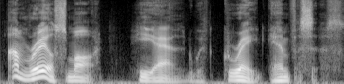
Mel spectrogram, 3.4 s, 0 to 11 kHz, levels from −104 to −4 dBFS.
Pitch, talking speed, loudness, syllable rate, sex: 100 Hz, 140 wpm, -19 LUFS, 3.7 syllables/s, male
